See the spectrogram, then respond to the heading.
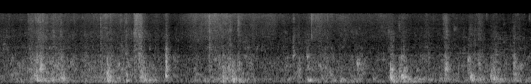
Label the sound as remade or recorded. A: recorded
